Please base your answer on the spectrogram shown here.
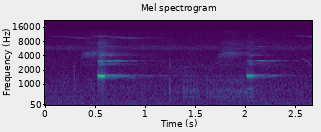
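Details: A bare-throated bellbird (araponga, Procnias nudicollis) about forty metres away among branches gives two loud, ringing metallic clangs about 1.5 seconds apart. Each falls off into a brief tonal ring over a thin, steady high insect hum.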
